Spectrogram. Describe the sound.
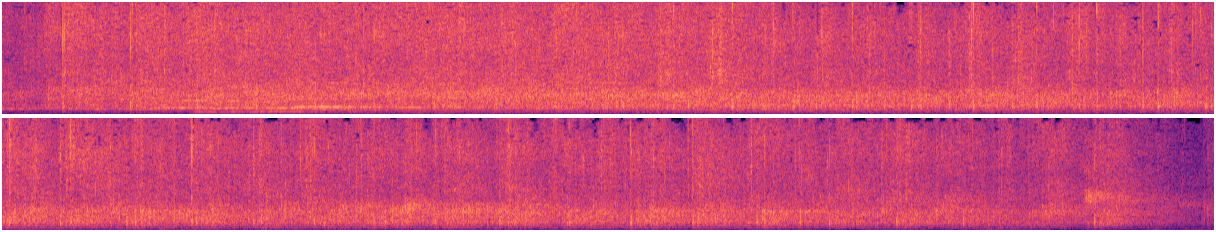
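An audience at a Cornerstone gathering applauds to welcome a speaker to the stage. The clapping is loud, dense and sustained for about twelve seconds, peaking early and thinning slightly before it tapers off at the end.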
